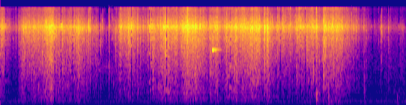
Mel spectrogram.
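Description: Plastic shopping bag crinkling and rustling as hands dig through it, with many small crackles; it dies away near the end.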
